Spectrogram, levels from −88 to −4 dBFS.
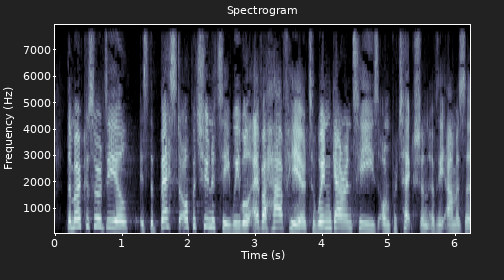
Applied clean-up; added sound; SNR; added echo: none; none; none; none.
